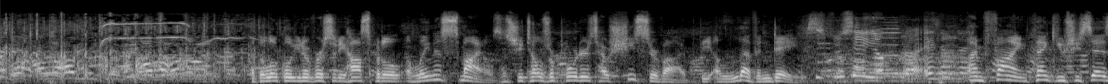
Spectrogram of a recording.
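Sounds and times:
crowd celebrating with applause: 0.0 - 3.3
speech: 2.6 - 11.0.

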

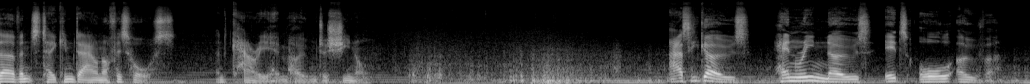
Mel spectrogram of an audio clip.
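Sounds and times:
speech: 0.0 - 5.4, 6.7 - 10.1
rain hissing: 0.0 - 10.2
rolling thunder: 3.7 - 7.7.

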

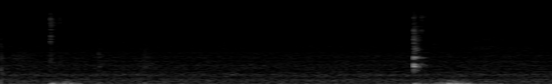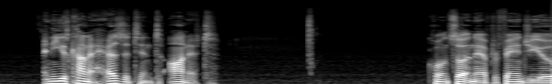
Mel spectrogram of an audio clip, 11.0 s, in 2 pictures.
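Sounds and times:
computer mouse clicks while looking something up on Twitter: 0.5 - 1.6, 4.1 - 4.4
speech: 6.0 - 7.7, 9.8 - 11.0.

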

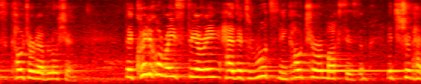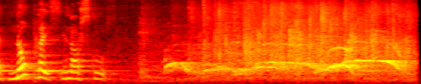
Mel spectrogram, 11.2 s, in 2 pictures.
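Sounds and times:
speech: 0.2 - 7.2
audience applause: 7.8 - 11.2.

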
